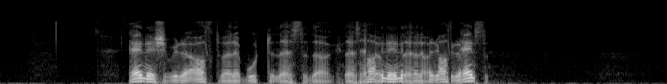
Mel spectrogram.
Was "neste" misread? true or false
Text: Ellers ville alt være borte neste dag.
false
